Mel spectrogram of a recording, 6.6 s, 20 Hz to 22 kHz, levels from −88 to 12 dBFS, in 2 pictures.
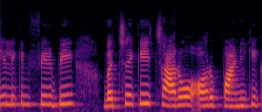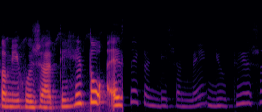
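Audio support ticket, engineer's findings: Level collapse from 4.81 s to end of clip (6.55 s), about 30 dB down, faint residue only. Centre-panned content gone. Likely one channel inverted: reversed polarity on one side, so in-phase material cancels when the pair is summed to mono and only the L/R difference remains.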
